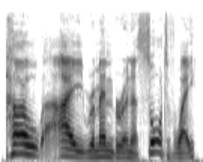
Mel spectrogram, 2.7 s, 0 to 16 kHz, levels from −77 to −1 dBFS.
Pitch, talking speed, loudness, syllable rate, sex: 150 Hz, 175 wpm, -16 LUFS, 4.1 syllables/s, male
